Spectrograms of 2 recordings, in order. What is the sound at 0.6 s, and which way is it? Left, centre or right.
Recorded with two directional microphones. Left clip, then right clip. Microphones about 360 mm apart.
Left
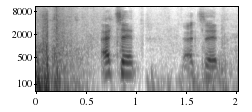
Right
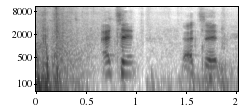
A man's voice, centre.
